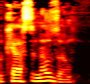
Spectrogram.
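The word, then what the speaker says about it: Castonzo: Left tackle, Alonzo Castanozo. – Yep. – If I pronounce that right. – Yes, sir.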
